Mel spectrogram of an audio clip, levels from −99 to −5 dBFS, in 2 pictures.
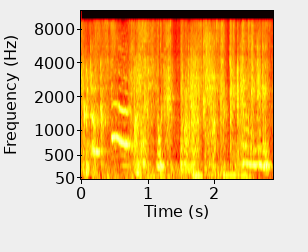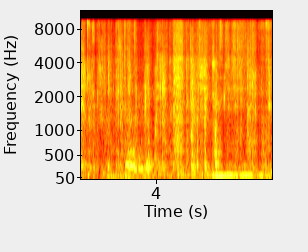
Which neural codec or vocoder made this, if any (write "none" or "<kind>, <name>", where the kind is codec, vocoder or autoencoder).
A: codec, SNAC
